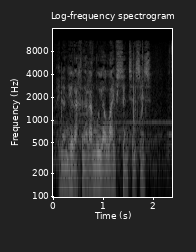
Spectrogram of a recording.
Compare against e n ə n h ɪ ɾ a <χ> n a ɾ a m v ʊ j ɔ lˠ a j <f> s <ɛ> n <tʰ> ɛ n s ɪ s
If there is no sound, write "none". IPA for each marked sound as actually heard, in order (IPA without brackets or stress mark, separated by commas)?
χ, f, ɛ, tʰ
